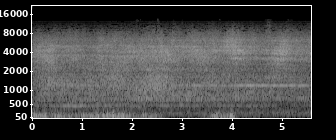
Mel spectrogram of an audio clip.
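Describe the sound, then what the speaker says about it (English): An Airbus A320neo arriving at Manchester Airport from Santorini gives a steady distant jet engine roar, with low rumbling swells and a faint whine. "this aircraft in from Santorini, an A320 Neo, a 4-hour flight"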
